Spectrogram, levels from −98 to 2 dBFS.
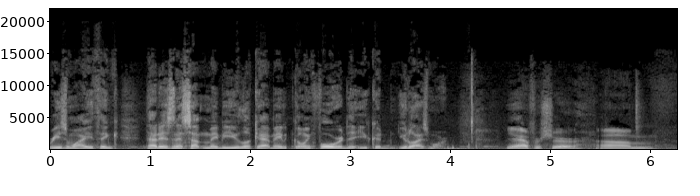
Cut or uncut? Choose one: cut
